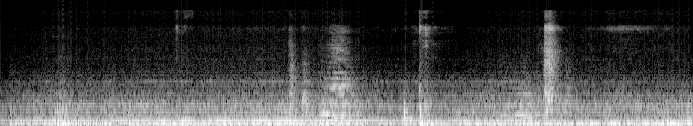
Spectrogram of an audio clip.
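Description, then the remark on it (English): Heavy garbage trucks arriving outside a warehouse at night rumble and idle steadily, their low engine drone constant throughout, punctuated by a few short bursts of hissing air brakes. No one speaks. “It looks like all the rubbish trucks are arriving and having a meeting outside the warehouse tonight.”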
